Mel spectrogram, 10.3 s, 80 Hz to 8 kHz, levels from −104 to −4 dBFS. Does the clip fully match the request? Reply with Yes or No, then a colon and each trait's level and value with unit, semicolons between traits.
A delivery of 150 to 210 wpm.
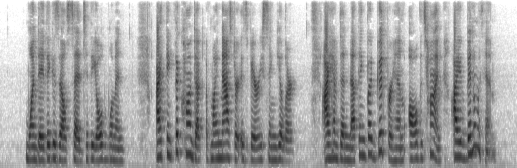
Yes: fast, 205 wpm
